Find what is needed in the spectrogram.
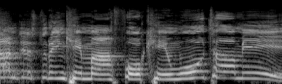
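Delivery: high, shouted, drawn-out mock Scottish; Scottish accent. Protesting about his drink, shouted mock Scottish accent. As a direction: holler it as a hammed-up Scot. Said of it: "Are you as good at accents?".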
